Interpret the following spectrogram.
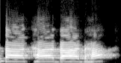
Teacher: तो यह दांतों के स्पर्श से बोले जाते हैं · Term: त वर्ग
